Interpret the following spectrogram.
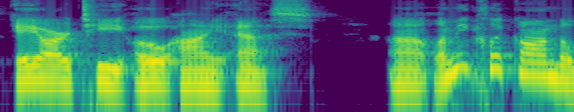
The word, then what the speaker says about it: Artois: And Stella Artois, or Artois, I don't know how to say it. It's Artois.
